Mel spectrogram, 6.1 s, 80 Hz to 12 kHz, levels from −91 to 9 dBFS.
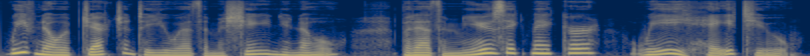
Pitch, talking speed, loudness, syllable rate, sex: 180 Hz, 180 wpm, -18 LUFS, 4.7 syllables/s, female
